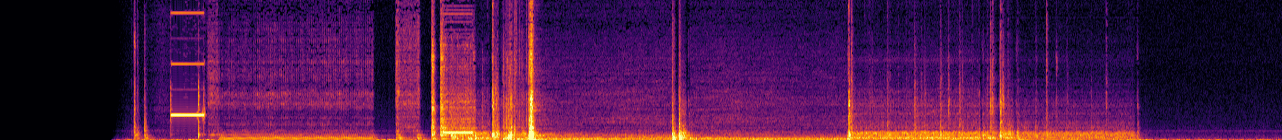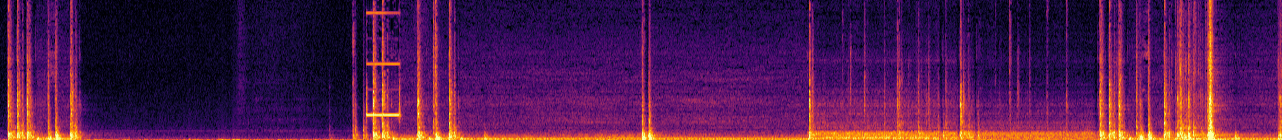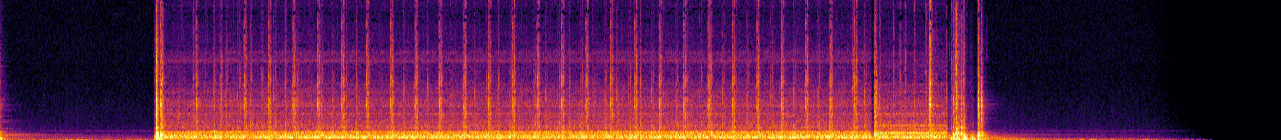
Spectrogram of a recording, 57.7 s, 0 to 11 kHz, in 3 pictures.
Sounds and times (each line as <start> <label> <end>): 2.6 printer 11.8
2.6 copier 17.1
2.6 fax 17.1
12.5 printer 17.1
24.7 fax 25.7
24.7 copier 38.6
24.7 printer 38.6
40.8 fax 52.9
40.8 copier 53.2
40.8 printer 53.3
